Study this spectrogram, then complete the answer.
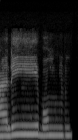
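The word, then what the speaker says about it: عليم: Mengubah bunyi nun sukun menjadi mim sukun. Alimum. Jadi dibacanya alimum bil mufsidi itu namanya iqlab.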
